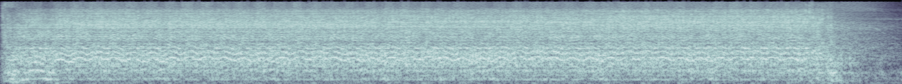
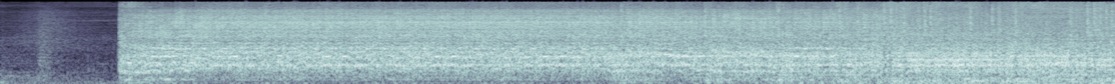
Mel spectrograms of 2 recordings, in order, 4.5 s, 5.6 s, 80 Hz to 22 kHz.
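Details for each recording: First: Nissan R32 Skyline barn find, freshly reinstalled RB20DET turbo engine, first start attempt with CAS just plugged in after priming oil pressure: fast even cranking about four seconds that never catches; crank no start, no fuel delivery, feed and return fuel lines swapped. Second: Nissan R32 Skyline barn find, freshly reinstalled RB20DET turbo engine, genuine first start after lines swapped over: engine catches at once, settles to steady running with a few free revs; normal, healthy start.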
